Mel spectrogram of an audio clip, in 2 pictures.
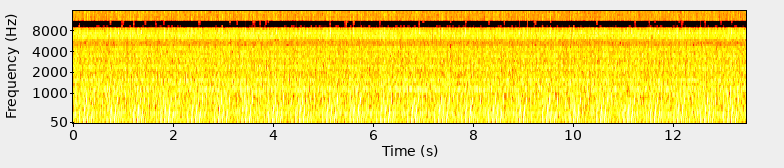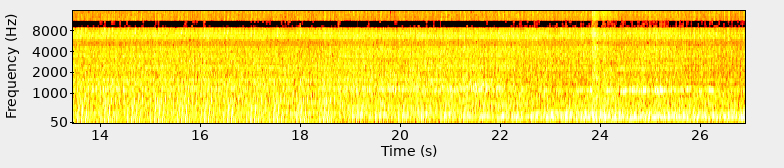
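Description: A machine hums and rattles loudly as it runs.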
